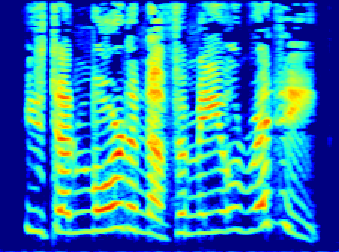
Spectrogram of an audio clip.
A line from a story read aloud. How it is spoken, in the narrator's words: groaned Hagrid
